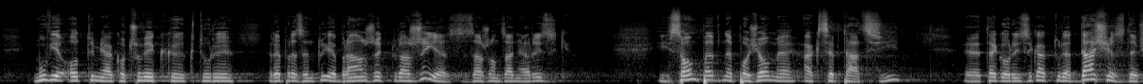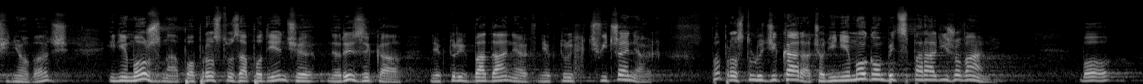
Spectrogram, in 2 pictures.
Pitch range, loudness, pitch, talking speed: 155-190 Hz, -27 LUFS, 170 Hz, 125 wpm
